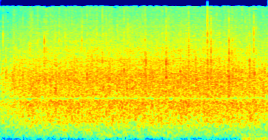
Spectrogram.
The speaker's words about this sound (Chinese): 北京人民大会堂的掌声不断，梁家河村党支部会议室同样回响着热烈的掌声。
